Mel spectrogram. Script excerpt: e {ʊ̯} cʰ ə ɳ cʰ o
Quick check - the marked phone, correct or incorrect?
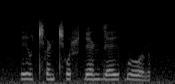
correct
